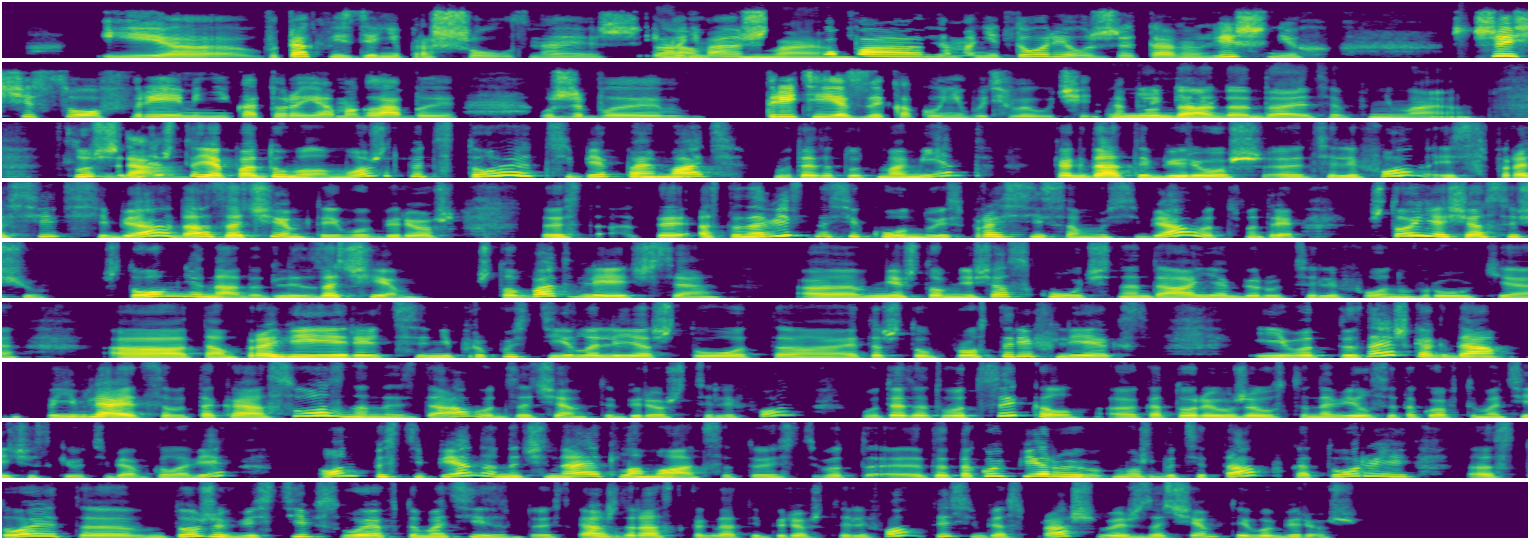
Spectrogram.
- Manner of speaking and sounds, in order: none
- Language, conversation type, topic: Russian, advice, Как перестать проверять телефон по несколько раз в час?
